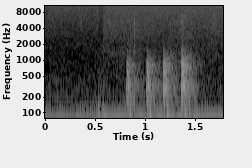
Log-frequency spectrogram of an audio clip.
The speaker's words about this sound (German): Zwei Tage später klopfte es an unsere Tür.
